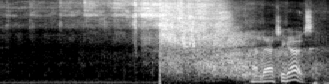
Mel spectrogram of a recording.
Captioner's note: air whooshing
